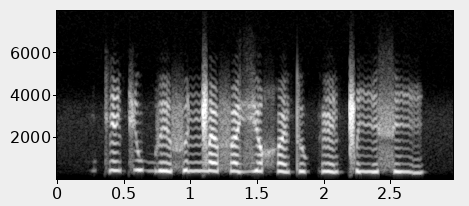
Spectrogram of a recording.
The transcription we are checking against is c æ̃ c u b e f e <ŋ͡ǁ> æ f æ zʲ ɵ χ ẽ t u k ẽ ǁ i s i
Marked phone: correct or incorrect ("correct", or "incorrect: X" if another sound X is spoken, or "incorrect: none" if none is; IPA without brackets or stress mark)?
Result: correct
